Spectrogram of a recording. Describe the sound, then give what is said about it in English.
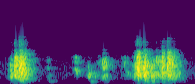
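A door thuds shut, followed by a few soft clicks and rattles, then a longer scraping clunk as the lock is worked. No one speaks. “Lock the door. All right.”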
